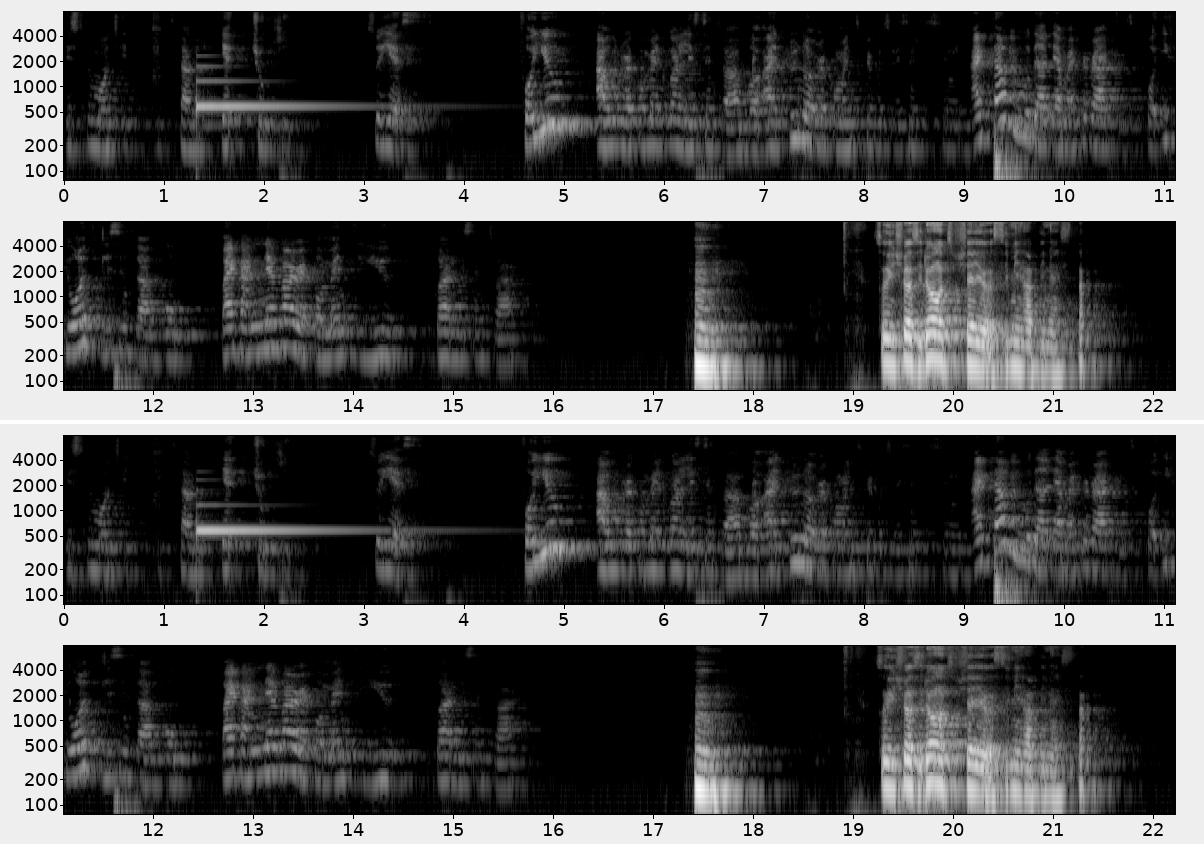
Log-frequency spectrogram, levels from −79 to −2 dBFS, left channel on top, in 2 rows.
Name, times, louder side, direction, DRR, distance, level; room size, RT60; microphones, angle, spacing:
voice 1, 0.0-0.5 0.9-2.3 3.1-3.5 4.6-5.0 5.3-8.5 8.8-10.4 10.8-12.2 12.7-14.4 14.8-15.6, left 1 dB, 85° left, -3 dB, 3.8 m, -42 dB
sound 1, 1.3-3.2, right 4 dB, 15° left, 1.0 m, -34 dB
voice 2, 19.2-21.3, left 2 dB, 50° left, 6 dB, 1.4 m, -20 dB
26.5 x 13.0 x 3.3 m, 1.0 s
head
